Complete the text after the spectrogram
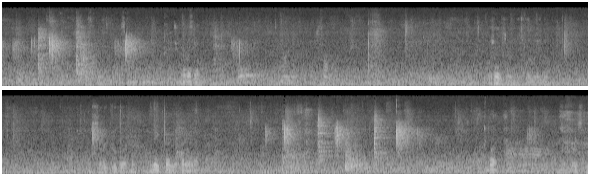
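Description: Snooker balls knock against each other with sharp clicks.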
